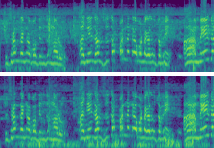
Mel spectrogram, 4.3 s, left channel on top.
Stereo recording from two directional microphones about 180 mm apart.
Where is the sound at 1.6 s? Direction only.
45° right (ahead or behind).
